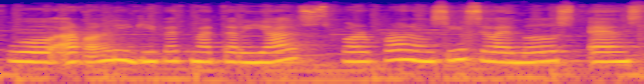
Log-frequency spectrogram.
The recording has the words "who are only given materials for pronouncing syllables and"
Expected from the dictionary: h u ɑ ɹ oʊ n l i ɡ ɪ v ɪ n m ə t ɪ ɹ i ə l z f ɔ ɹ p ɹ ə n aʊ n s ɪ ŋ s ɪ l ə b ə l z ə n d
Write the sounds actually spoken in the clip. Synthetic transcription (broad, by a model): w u ɑ ɹ oʊ n l i ɡ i f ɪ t m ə t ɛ ɹ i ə l s f ɔ ɹ p ɹ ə n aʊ n s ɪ ŋ s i l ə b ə l s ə n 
